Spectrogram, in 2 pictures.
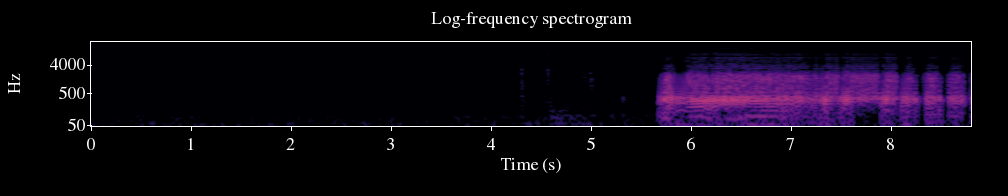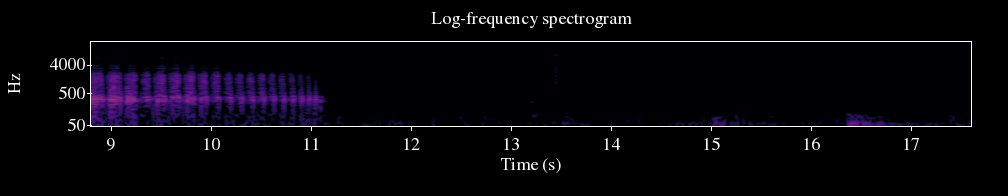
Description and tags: Broken TV - Track 1
Some noises from my broken TV set.
tv-snow, noise, tv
